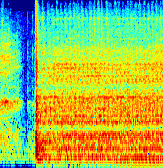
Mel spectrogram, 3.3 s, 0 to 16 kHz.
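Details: 1996 Subaru Sambar KS4 high roof, carbureted, carburetor and ignition previously tampered with: the starter spins the engine with an even churning beat but it never fires, a crank no start traced to a fuel pump connection fault.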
